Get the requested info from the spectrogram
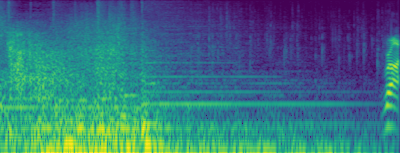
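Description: A sharp crack opening into a long, deep boom that dies away over about three seconds. It is laid over background music with held notes, a gunshot-style impact effect for a slow-motion shot.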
